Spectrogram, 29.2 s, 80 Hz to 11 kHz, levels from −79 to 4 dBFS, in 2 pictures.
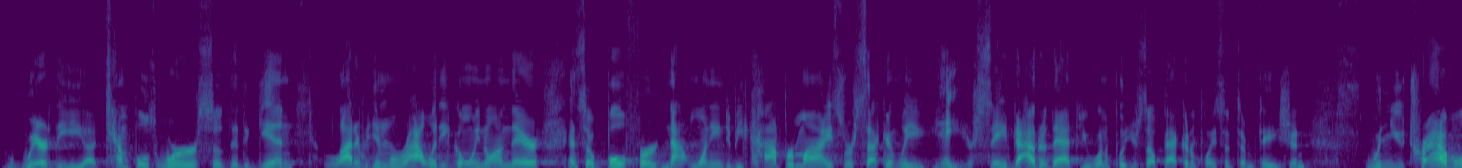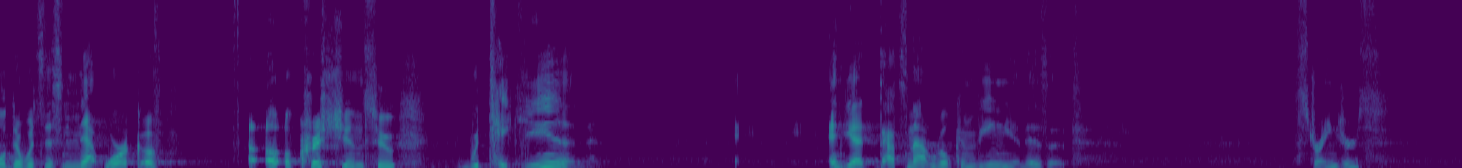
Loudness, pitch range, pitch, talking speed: -43 LUFS, 150-180 Hz, 165 Hz, 140 wpm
